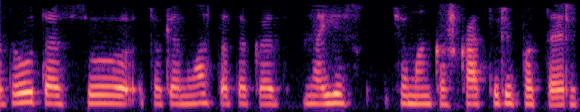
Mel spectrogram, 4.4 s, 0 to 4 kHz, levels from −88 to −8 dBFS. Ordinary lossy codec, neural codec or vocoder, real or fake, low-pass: MP3, 24 kbps; none; real; 3.6 kHz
